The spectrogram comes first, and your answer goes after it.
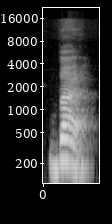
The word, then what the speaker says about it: boire: To drink is boire. Boire. Boire, sorry. To drink is boire. O-I is pronounced as wa.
